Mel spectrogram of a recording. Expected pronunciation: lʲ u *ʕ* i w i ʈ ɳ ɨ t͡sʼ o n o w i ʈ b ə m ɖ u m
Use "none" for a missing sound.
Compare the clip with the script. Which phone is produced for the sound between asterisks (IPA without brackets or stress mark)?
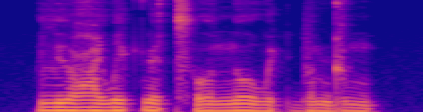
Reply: ʕ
